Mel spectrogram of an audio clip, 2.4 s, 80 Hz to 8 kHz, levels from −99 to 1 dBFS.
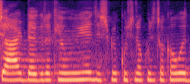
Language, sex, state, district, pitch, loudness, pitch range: Hindi, female, Uttar Pradesh, Shamli, 235 Hz, -17 LUFS, 230-240 Hz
